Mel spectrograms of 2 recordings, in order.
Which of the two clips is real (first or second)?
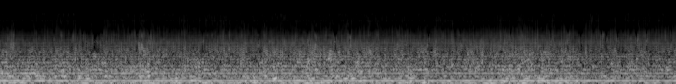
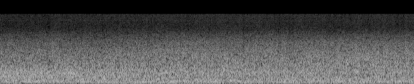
second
